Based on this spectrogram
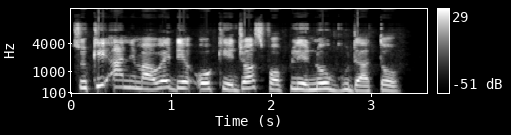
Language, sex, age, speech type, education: Nigerian Pidgin, female, 30-45, spontaneous, tertiary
